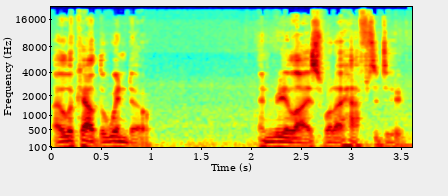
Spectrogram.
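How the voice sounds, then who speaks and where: A man playing a bewildered, introspective amnesiac who narrates an audio drama in a measured, deliberate way. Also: fairly low pitch, steady tone, a little hiss or hum, close to an everyday voice. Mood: questioning, resolute.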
